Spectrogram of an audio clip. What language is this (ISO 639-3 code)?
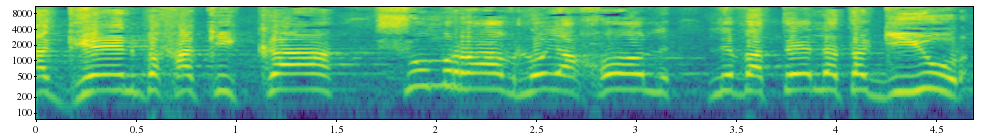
heb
